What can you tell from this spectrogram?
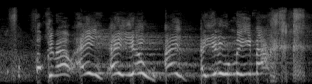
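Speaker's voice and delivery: very high, squeaky Scouse with clicking throat sounds; exaggerated Scouse turning into dolphin chatter; high Scouse stuttering into dolphin clicks. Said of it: "so Scouse they sound like they're turning into a dolphin".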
